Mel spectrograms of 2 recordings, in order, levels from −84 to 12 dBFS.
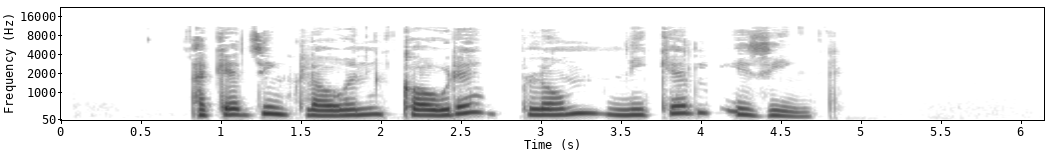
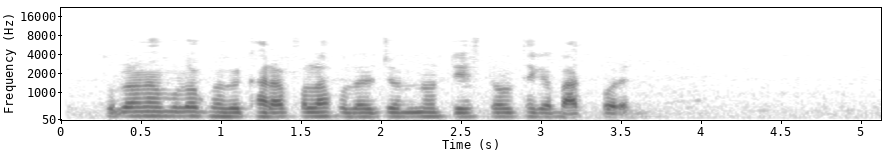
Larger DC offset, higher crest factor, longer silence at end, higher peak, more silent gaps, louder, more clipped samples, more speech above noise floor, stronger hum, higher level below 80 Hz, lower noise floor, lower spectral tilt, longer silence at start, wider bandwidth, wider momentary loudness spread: neither; about the same, 18 dB vs 18 dB; about the same, 1.45 s vs 1.55 s; first, -2 dBFS vs -16 dBFS; neither; first, -19 LUFS vs -33 LUFS; neither; first, 60 dB vs 34 dB; neither; about the same, -68 dBFS vs -70 dBFS; first, -78 dBFS vs -66 dBFS; second, -7 dB/octave vs -8.5 dB/octave; first, 0.85 s vs 0.3 s; first, 11 kHz vs 7.6 kHz; about the same, 7 LU vs 5 LU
